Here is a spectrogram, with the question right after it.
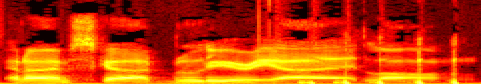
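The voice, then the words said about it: Raspy rhythm and blues DJ voice. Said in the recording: “my new rhythm and blues DJ voice ... catch a cold and get that really raspy voice”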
